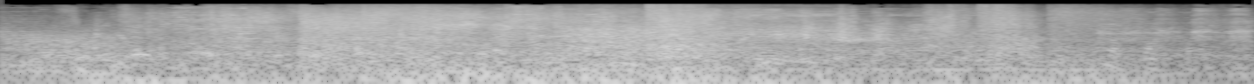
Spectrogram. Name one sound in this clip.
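Blows and impacts thud and clang.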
